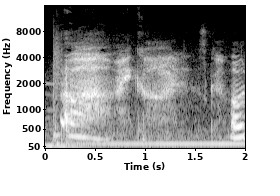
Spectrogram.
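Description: A woman's long breathy sigh, falling in pitch, over a steady low hum, with the start of her speech near the end.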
